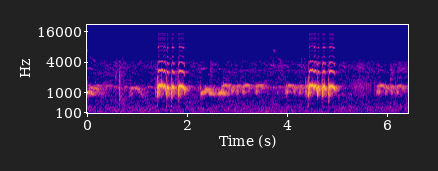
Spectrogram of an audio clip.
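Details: Local zebra dove singing, played as a lure to make doves sing: two loud bursts of rapid trilled cooing notes, with softer drawn-out coos and quieter rolling phrases between them against faint background noise.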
